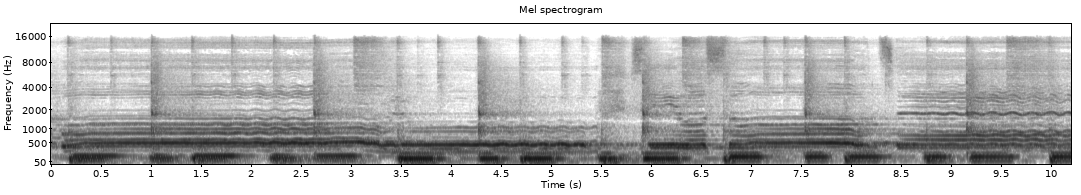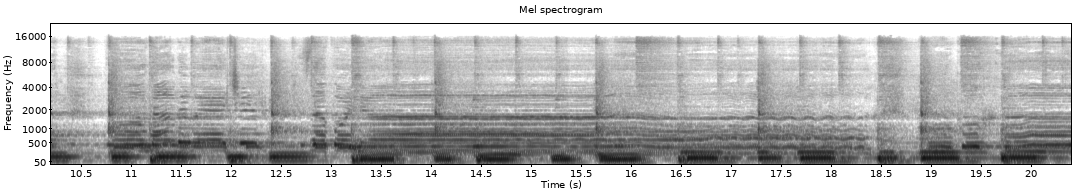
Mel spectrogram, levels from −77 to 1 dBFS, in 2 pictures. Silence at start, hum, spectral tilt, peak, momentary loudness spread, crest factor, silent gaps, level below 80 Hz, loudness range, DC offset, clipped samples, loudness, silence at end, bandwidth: 0 s; none; -6.5 dB/octave; 0 dBFS; 5 LU; 12 dB; none; -26 dBFS; 2 LU; under 0.1%; under 0.1%; -13 LUFS; 0 s; 16.5 kHz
